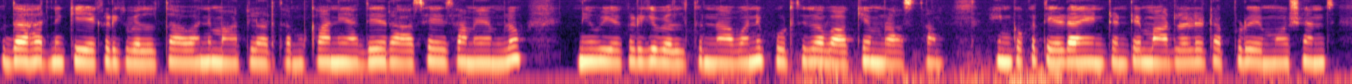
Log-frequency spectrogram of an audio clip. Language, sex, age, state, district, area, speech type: Telugu, female, 18-30, Telangana, Jangaon, urban, spontaneous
